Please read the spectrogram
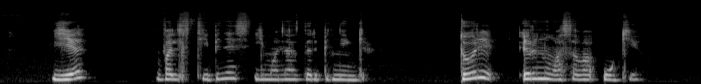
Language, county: Lithuanian, Klaipėda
